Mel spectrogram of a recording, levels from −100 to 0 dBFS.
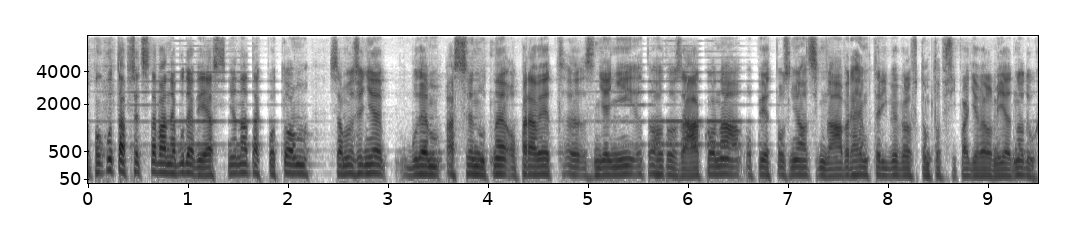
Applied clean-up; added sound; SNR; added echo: neural mask model RNNoise.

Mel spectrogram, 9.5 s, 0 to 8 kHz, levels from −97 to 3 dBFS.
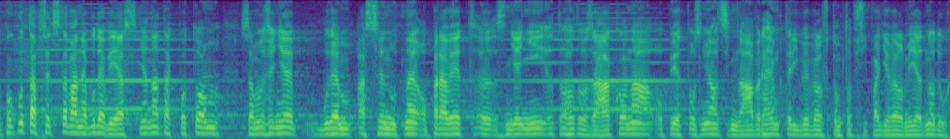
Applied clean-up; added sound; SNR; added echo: none; Bowed string instrument; 15 dB; none.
